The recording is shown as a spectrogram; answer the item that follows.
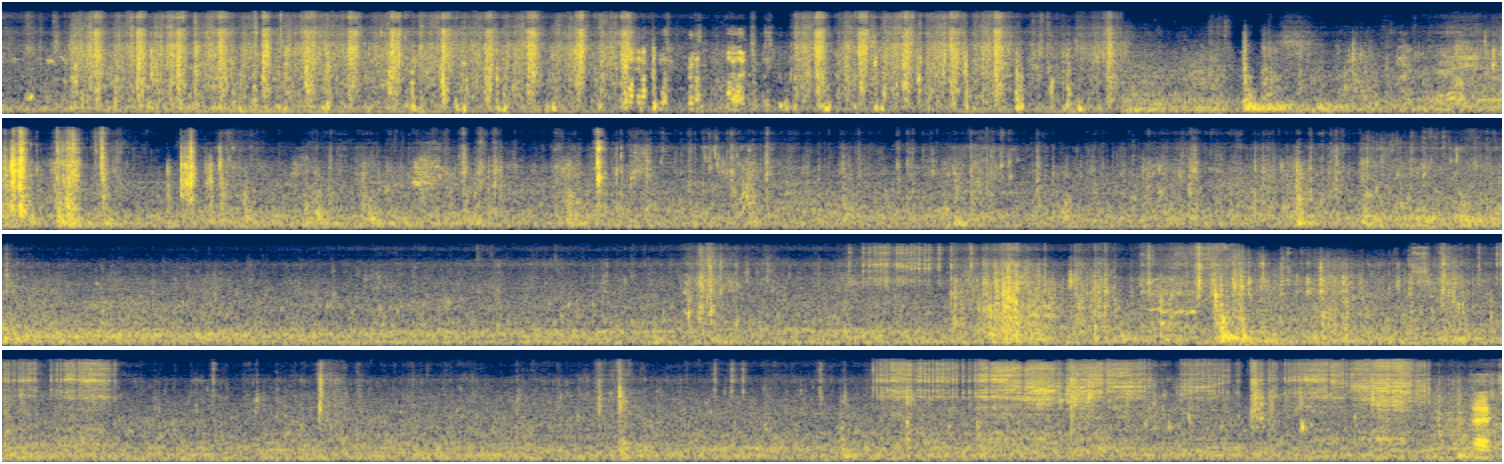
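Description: Water splashing and lapping around a small plywood sailing skiff, with occasional knocks from gear moving in the boat.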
